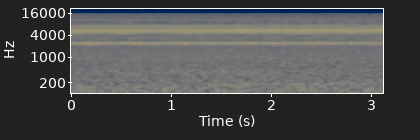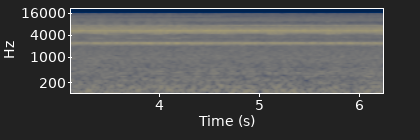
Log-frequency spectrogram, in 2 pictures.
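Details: Loud cicadas at night in Omaha: a steady, unbroken high drone with bright continuous tones layered high up, no pauses or rhythm, over a low rumbling background hum.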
